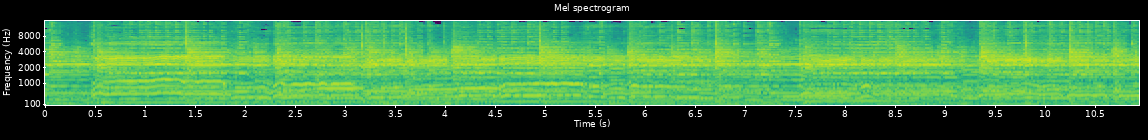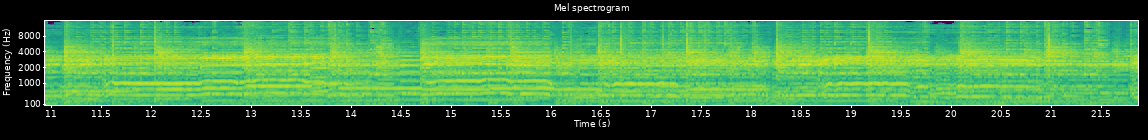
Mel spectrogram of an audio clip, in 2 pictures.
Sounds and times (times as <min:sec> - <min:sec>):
Country: 0:00.0 - 0:21.8.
